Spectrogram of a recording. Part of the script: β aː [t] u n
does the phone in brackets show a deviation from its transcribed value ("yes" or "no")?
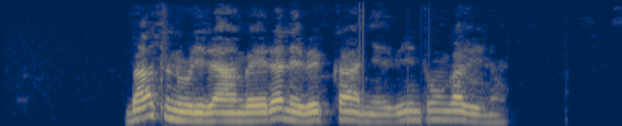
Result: no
